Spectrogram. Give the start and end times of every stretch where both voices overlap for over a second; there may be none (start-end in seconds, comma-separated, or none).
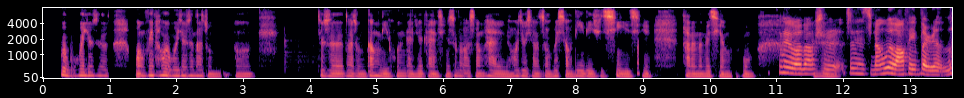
none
